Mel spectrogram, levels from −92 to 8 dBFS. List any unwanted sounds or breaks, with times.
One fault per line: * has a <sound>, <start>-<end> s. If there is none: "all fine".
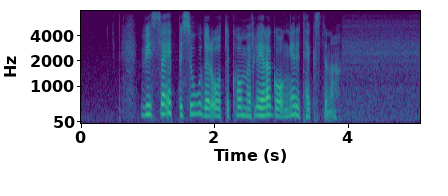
all fine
